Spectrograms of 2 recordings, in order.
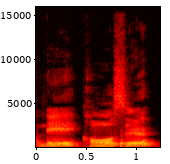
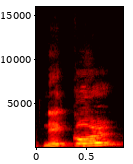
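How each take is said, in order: First: The second word has two syllables, geos-eul. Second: The second word is one syllable, geol. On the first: "So now we have 내 것을, my thing, object marker" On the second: "We've also pronounced as 걸"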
